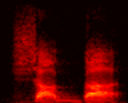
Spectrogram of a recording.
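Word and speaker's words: שבת: a bit what why what's the dagesh the dot in the middle it makes it hard so it is spelled shin veda how many baits are there no how many baits are there one there's one bait but how many bees does it count as two shabbat so this is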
